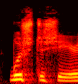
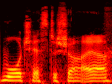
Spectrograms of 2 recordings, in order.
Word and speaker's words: Worcestershire: Worcestershire is Worcestershire. Yeah. They chop out syllables willy-nilly over there.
